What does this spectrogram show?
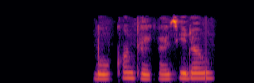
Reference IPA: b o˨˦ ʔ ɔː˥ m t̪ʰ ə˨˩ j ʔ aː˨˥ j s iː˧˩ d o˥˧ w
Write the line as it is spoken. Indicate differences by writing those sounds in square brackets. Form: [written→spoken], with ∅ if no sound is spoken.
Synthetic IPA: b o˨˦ [ʔ→k] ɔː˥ [m→n] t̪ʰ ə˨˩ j [ʔ→k] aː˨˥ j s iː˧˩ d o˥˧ w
